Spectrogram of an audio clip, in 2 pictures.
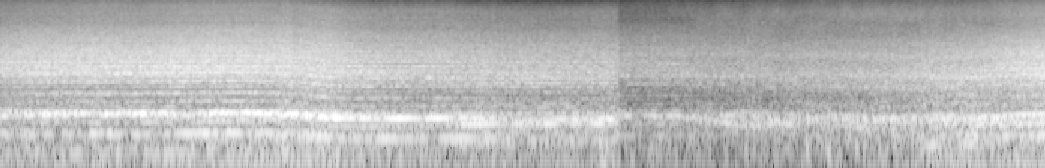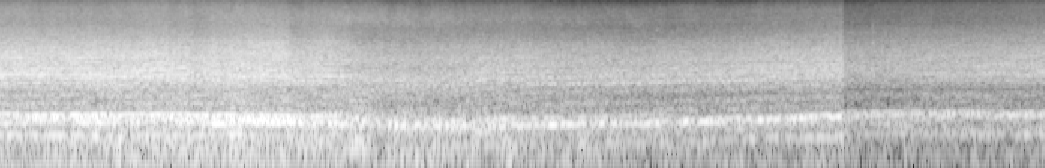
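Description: Racing car engines roar loudly, rising and falling in pitch as the cars shift gears.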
